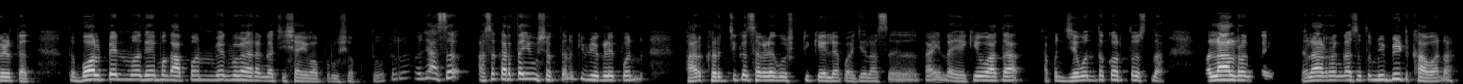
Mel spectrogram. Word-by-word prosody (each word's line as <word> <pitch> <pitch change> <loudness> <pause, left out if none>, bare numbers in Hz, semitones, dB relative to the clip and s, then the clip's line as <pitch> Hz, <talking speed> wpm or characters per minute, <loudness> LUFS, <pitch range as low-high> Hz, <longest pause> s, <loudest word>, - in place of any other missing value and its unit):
मिळतात. 170 -5 +1 0.4
तर - - -4
बॉलपेनमध्ये 220 0 +4
मग 215 -1 -2
आपण 200 +2 0
वेगवेगळ्या 205 -1 0
रंगाची 175 -2 -4
शाई 155 0 -2
वापरू 140 0 -8
शकतो. 130 +3 -15
तर 245 - -15
म्हणजे 280 0 -11
असं, 275 +3 0 0.3
असं 185 +7 -3
करता 240 +1 +3
येऊ 255 -1 -1
शकतं 210 0 -3
ना - - -7
की 250 - -7
वेगळेपण. 200 +1 0 0.5
फार 170 +4 0
खर्चीक 180 +4 -1
सगळ्या 195 -2 +2
गोष्टी 180 +1 -5
केल्या 165 -3 0
पाहिजे, 145 +2 -7
असं 70 - -8
काही 100 +3 -4
नाही 130 +9 -4
आहे. 145 - -4
किंवा 195 +1 +3
आता 185 0 +2 0.3
आपण 175 0 -7
जेवण 190 +2 +1
तर - - -1
करतोच 200 -2 -2
ना, 180 - -3 0.5
मग 180 - +6
लाल 210 0 +10
रंग 195 -2 +1
आहे 125 +4 -10
लाल 190 +1 +4
रंगाचं 200 0 -1
तुम्ही 210 +1 +1
बीट 250 - 0
खावा 155 -3 +2
ना. - - -7
195 Hz, 195 wpm, -23 LUFS, 165-210 Hz, 0.5 s, लाल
